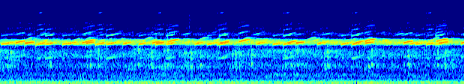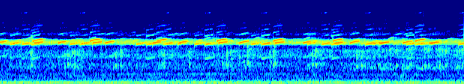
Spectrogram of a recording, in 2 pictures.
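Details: Many frogs call together at dusk in an unbroken, high-pitched trilling chorus. Overlapping pulses rise and fall in loudness in irregular waves, with a soft low murmur underneath.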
